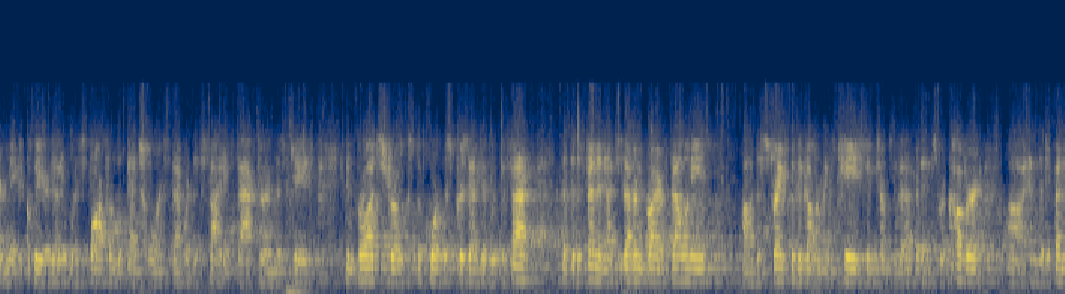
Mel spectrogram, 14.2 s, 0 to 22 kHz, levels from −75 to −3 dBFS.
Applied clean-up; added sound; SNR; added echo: neural separator model SepFormer DNS4.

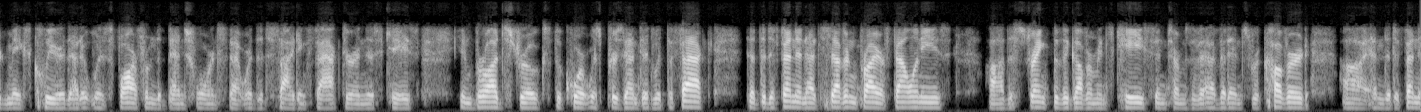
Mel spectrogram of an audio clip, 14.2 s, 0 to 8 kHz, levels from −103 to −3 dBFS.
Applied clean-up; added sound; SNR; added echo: none; none; none; none.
